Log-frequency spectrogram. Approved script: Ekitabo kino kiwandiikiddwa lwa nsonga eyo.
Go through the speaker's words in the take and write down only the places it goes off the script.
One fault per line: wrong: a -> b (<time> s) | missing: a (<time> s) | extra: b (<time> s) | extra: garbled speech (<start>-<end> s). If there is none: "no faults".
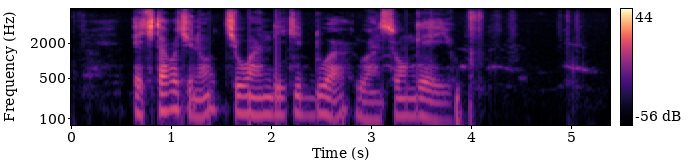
no faults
